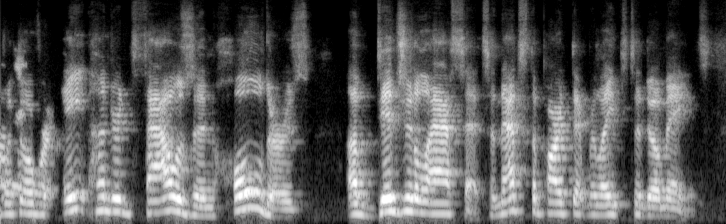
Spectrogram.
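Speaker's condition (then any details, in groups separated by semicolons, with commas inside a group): No condition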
